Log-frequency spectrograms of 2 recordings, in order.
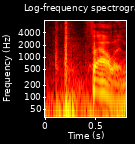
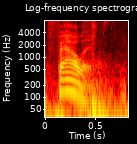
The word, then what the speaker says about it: Fallon: Fallon, I'm saying it wrong. Fallon. All right. You got it.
